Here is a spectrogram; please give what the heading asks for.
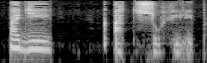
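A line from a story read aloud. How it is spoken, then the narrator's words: Trembling, tired. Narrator (Russian): произнесла она дрожащим усталым голосом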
